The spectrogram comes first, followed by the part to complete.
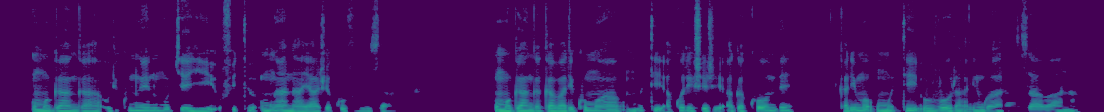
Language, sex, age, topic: Kinyarwanda, male, 18-24, health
